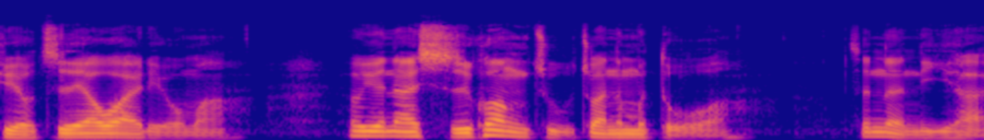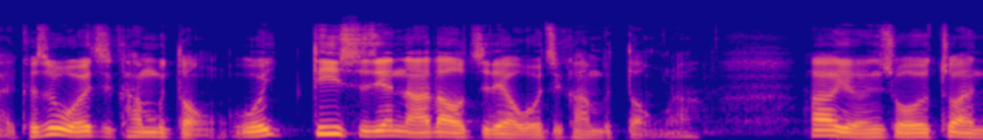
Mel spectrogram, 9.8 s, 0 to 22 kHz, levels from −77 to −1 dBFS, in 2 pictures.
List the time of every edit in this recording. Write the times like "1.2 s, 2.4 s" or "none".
none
